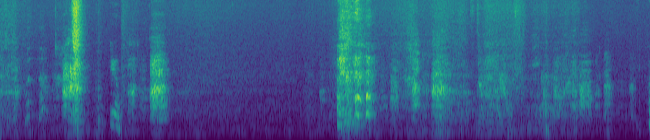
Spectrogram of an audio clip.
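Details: A Siberian Husky, eager to play and in an excited mood, gives groaning, talking-like bursts. The bursts are separated by a quiet pause of a few seconds, and a person's voice and breathing are heard between them.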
